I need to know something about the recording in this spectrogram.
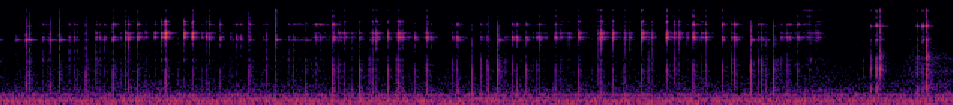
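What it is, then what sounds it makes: Frosted glass bottle tapped with nails. A blue frosted glass sake bottle is held and tapped with long nails and fingertips. Quick, quiet, bright clicks with short high glassy pings fall in an uneven patter over a faint low hum, with a few sharper taps near the end.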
